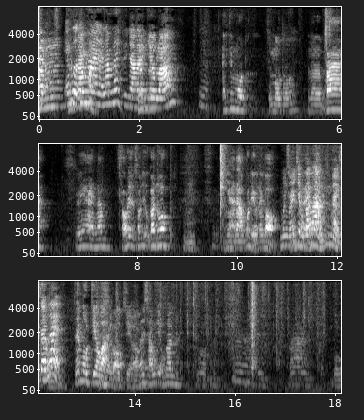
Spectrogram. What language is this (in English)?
Vietnamese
